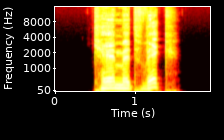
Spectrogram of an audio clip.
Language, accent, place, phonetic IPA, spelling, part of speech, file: German, Germany, Berlin, [ˌkɛːmət ˈvɛk], kämet weg, verb, De-kämet weg.ogg
- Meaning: second-person plural subjunctive II of wegkommen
